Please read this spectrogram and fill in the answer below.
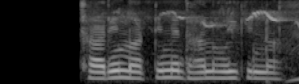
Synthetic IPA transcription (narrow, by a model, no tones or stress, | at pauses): t͡ʃʰaːɾimaːʈimẽd̪ʱaːnɦoikɪnːa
